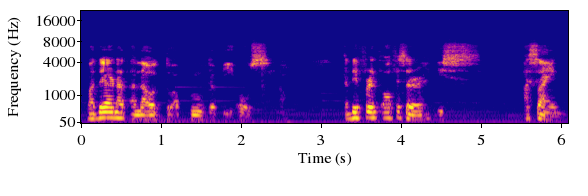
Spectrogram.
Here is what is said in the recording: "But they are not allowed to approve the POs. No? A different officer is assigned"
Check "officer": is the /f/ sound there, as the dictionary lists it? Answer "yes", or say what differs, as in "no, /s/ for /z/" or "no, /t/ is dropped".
yes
